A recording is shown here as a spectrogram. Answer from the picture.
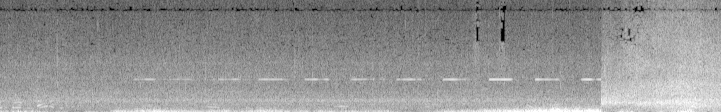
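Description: Ambulance reversing alarm beeping at one high pitch, about two beeps a second, while the ambulance backs up, over low wind rumble on the microphone. The beeping stops about a second before the end, where a louder steady rush of wind noise comes in.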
